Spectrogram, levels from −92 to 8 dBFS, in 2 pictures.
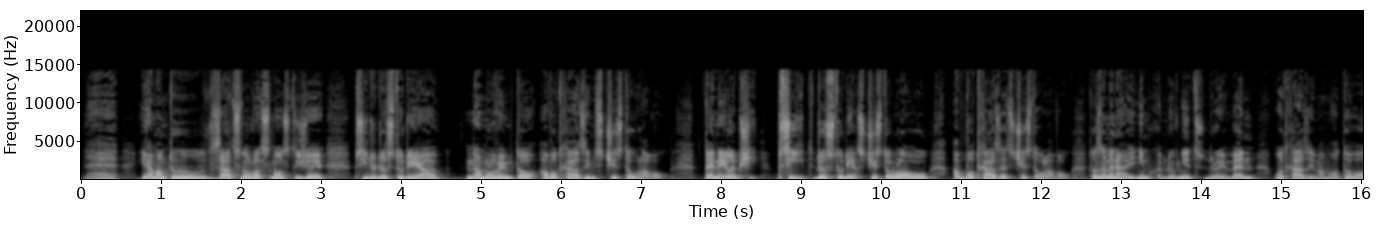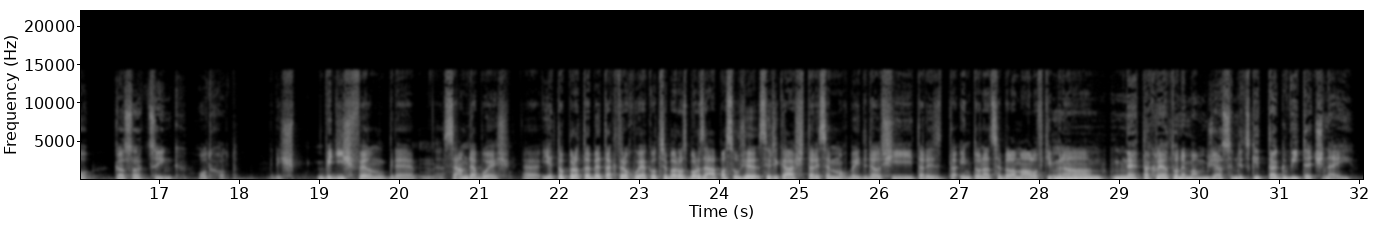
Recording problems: none

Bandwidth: 14.5 kHz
